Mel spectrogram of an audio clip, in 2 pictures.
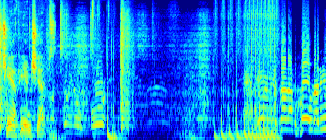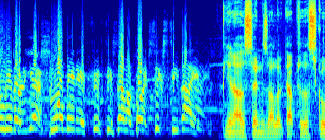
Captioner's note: announcer speaking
